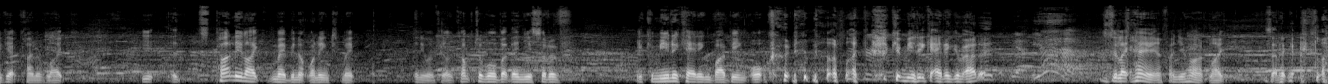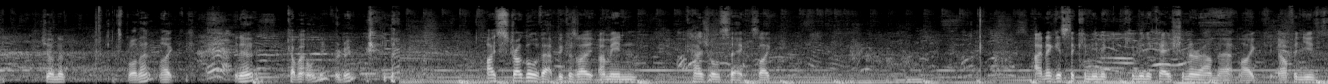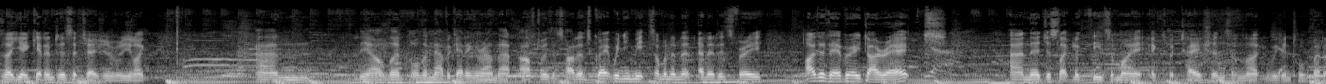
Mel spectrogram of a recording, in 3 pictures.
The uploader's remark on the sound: the LIVE recordings from The Summer of Love festival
